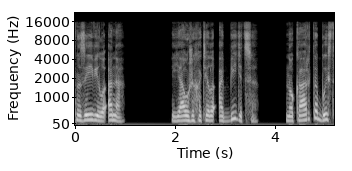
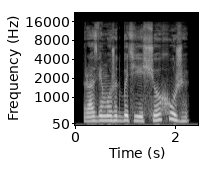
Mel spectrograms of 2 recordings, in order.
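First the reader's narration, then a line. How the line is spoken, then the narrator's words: Moaning. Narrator (Russian): простонала я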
